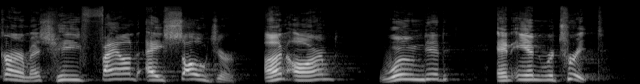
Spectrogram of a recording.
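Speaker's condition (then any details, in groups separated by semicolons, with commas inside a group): No condition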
